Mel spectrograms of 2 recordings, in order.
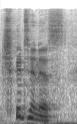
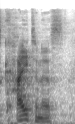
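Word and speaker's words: chitinous: chus plating titanus plating a guy actually messaged me yesterday and just told me how to pronounce it cuz I always said chitus with my silly uh American Hooked on Phonics w breeding but that is kitus so we're going to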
